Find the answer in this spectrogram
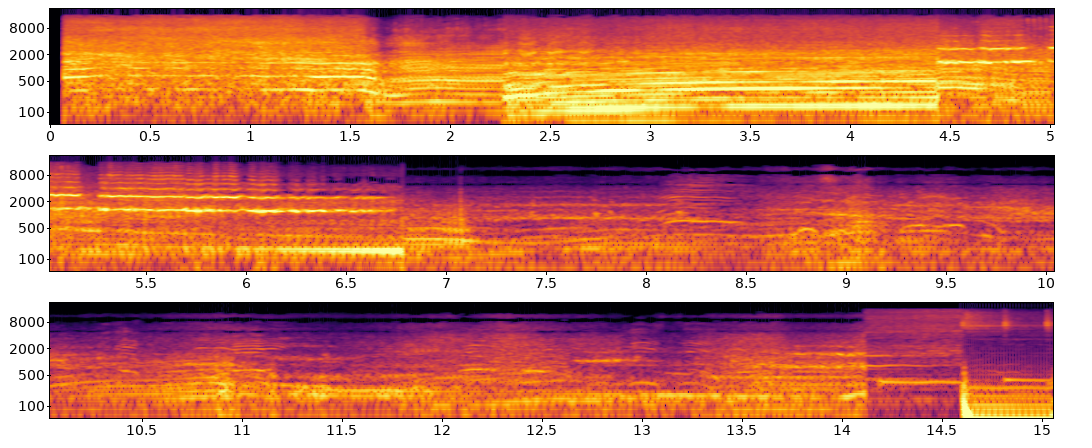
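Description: High-performance car engines revving hard with tires squealing in burnouts: the engine note climbs steeply about two seconds in, then a steady high tire squeal follows. The second half is quieter, with voices and tire noise.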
